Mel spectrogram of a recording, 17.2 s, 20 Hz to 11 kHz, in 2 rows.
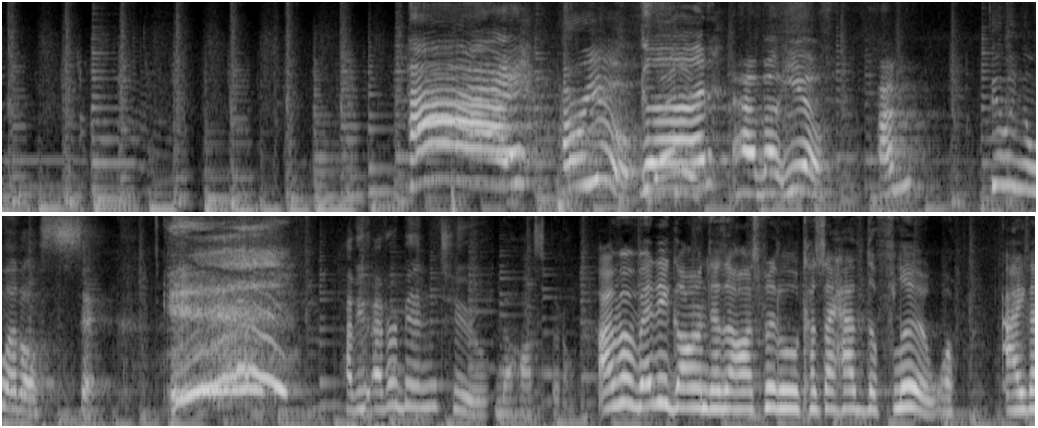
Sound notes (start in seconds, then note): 9.6 gasps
